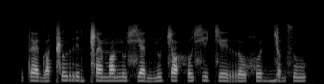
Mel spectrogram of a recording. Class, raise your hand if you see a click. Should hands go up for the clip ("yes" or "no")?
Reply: yes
